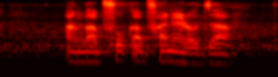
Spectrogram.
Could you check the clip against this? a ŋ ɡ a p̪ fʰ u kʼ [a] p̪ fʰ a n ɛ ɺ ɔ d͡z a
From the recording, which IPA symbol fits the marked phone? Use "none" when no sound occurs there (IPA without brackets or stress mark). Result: a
